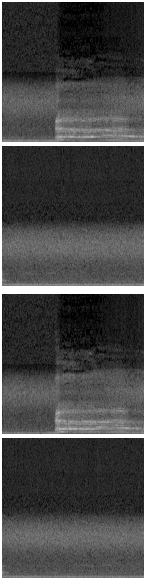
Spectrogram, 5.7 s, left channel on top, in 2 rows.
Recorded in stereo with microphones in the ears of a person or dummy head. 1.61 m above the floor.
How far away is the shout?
About 3.5 m.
